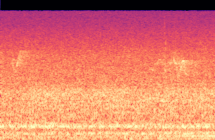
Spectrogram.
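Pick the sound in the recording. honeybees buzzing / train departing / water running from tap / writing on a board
honeybees buzzing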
